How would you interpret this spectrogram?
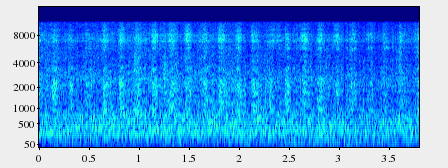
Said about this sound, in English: look at this loco as she goes across the viaduct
